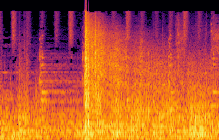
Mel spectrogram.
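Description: A single rifle shot about a second in, fired at a running wild boar, with a ringing tail of echo. It sounds over background electronic music.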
